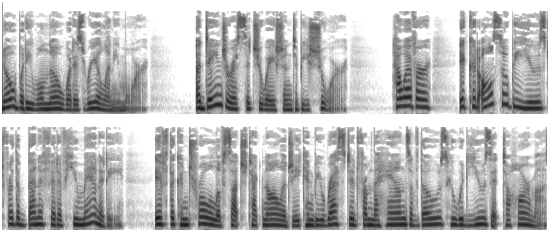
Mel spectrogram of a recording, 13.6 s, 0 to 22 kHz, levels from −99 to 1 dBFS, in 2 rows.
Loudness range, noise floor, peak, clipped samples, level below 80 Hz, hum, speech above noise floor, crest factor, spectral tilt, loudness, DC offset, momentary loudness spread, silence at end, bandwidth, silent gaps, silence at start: 2 LU; -74 dBFS; -4 dBFS; under 0.1%; -60 dBFS; none; 55 dB; 16 dB; -5.5 dB/octave; -20 LUFS; under 0.1%; 7 LU; 0 s; 15.5 kHz; none; 0 s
